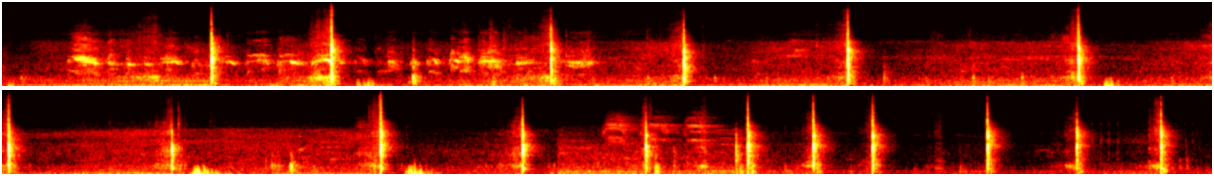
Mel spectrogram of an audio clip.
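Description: Knife chopping peeled carrots into small pieces on a cutting board, sharp distinct thwacks in an uneven rhythm, close and clear against faint background noise with a rooster clucking now and then.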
